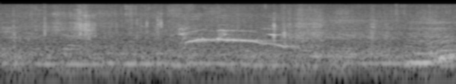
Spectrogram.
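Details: Kitten eating fish and rice for the first time lets out a single long, arched meow that rises then slowly falls, amid soft background noise and a faint low hum.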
